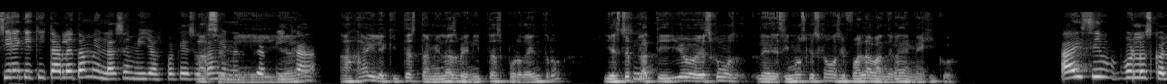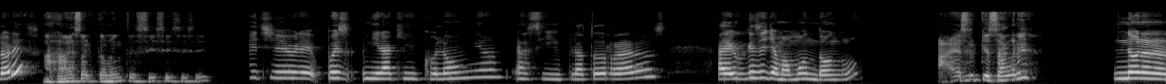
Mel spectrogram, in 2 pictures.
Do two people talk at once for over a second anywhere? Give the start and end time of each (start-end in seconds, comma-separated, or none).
1.9-3.2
